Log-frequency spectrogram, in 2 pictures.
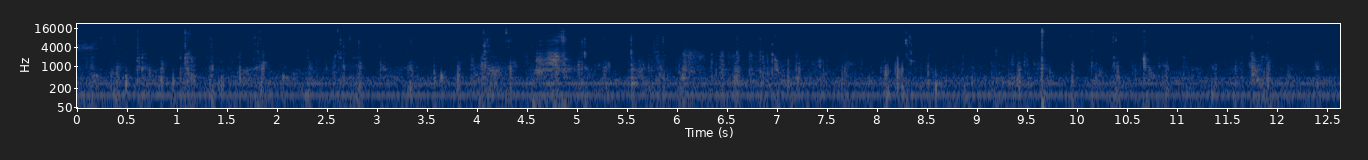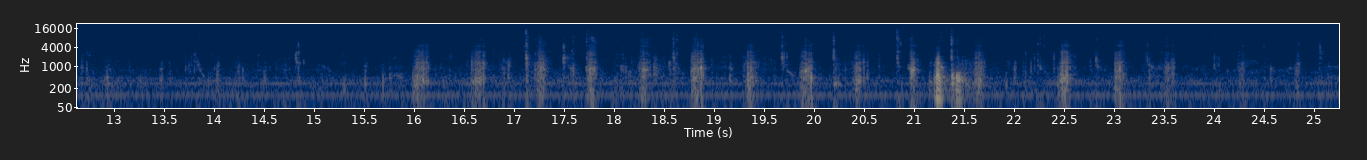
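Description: Close-miked chewing of raw yellowtail sashimi and kimchi: wet mouth clicks and crunches, denser and louder in the second half, over a low steady hum.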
